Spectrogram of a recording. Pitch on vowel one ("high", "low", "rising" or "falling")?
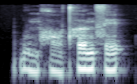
low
